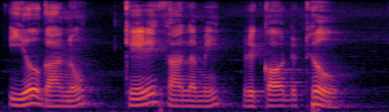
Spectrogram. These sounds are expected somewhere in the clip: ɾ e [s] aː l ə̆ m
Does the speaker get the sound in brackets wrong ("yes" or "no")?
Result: no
